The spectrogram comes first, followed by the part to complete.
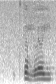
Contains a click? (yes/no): no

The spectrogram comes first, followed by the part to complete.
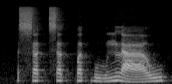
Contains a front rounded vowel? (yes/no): no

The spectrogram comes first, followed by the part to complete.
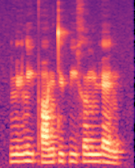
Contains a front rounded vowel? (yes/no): yes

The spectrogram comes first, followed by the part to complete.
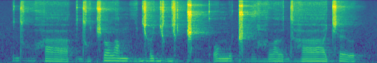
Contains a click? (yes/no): yes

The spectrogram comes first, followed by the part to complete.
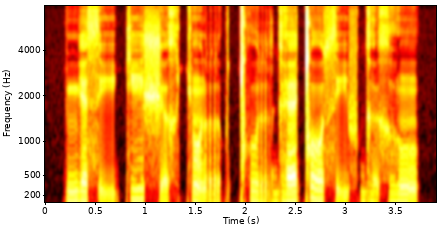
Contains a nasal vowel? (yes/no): yes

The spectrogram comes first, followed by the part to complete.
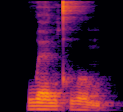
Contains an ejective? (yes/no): no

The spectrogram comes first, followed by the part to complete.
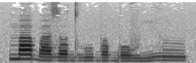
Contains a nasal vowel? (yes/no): no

